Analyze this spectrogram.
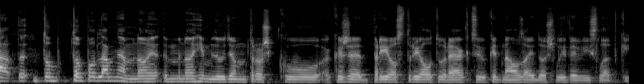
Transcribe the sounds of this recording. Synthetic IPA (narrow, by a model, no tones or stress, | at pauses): at̪ɔt̪ɔpɔd̪ʎamɲamnɔmnɔɦiːmʎuɟɔmt̪ɾɔʃkua̰kɔʒɛpɾiɔst̪ɾilɔt̪uːɾɛakt͡siukɛɟnaɔzajd̪ɔʃlit̪ɪɛʋiːslɛt̪ki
